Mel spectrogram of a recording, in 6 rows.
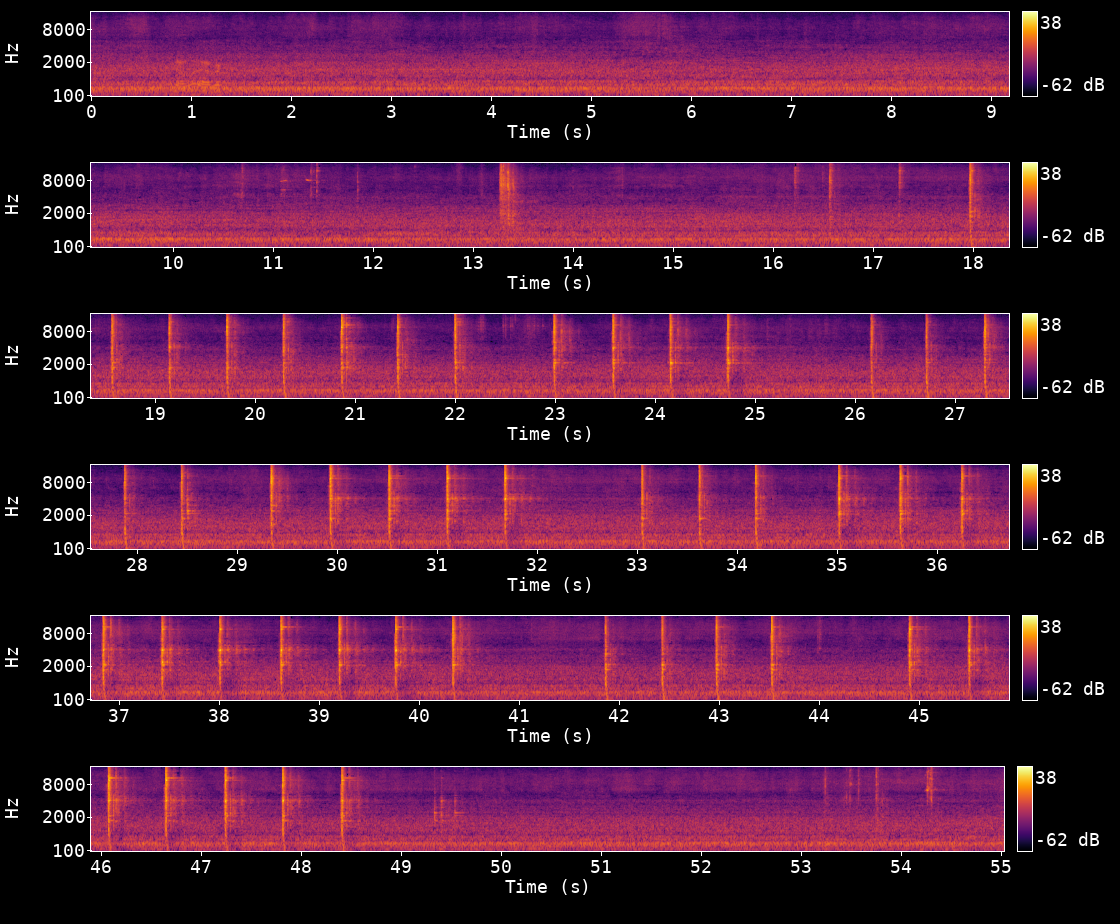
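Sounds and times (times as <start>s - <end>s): forge running: 17.0s - 49.6s
hammer blows on anvil: 18.0s - 22.3s, 23.0s - 25.1s, 26.2s - 28.7s, 29.4s - 32.2s, 33.0s - 34.4s, 35.0s - 40.7s, 41.9s - 43.8s, 44.9s - 48.7s.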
